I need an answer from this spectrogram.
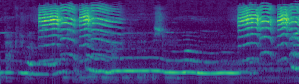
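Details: A pet dog howling indoors: a long, wavering mid-pitched tone held for several seconds, with bright, harsh yelping bursts at the start and end.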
